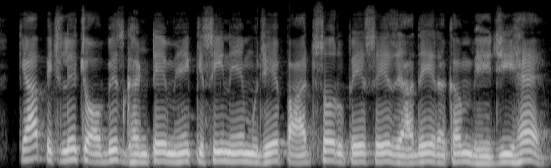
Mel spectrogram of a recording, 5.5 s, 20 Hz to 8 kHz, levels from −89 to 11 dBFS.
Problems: constant background noise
